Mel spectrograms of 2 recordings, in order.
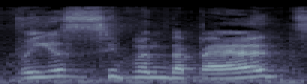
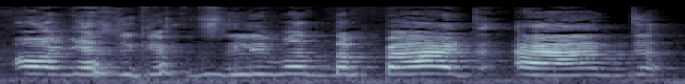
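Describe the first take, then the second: First: Said in the usual way. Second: Loud, high, thrilled exclaim; excited. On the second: Acted. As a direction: cheer it like great news. Thrilled about sleeping on bed.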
